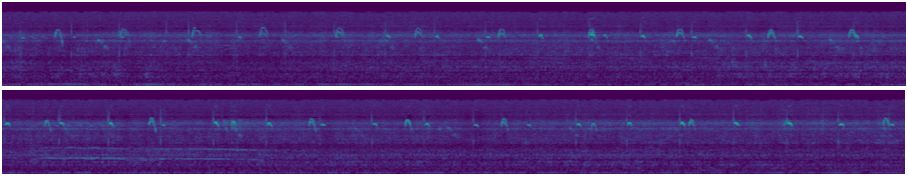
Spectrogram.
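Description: Small birds giving high, thin chip calls, two or three a second, over a steady low hum. About ten seconds in, a faint drawn-out call, slightly falling in pitch, lasts about two seconds.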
